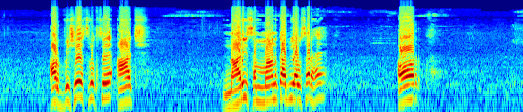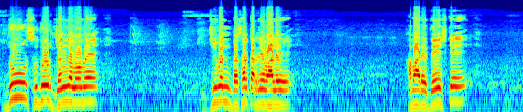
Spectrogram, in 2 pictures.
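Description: An elderly man speaks calmly into microphones, in short phrases with pauses.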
